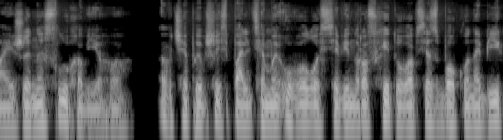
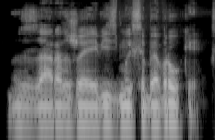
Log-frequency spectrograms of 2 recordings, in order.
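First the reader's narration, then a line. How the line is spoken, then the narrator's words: Stern voice. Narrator (Ukrainian): сказав він суворо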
